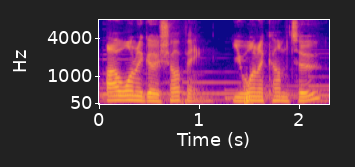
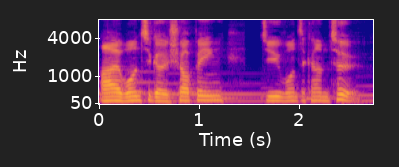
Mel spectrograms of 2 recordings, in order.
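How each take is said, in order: First: "Want to" is reduced to a quick "wanna". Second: "Want to" is said fully and carefully.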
